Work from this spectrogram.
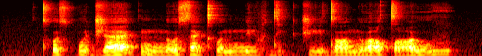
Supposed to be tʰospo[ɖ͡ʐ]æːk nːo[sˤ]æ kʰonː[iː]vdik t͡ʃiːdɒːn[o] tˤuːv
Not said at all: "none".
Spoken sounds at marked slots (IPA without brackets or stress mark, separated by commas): d͡ʒ, s, iː, oː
